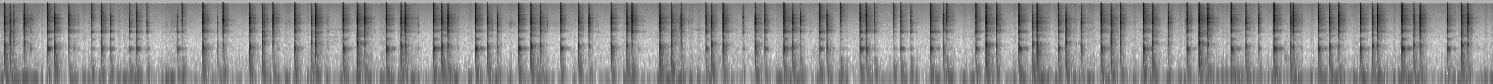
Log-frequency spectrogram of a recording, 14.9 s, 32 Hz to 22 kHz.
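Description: Long nails tap rapidly and steadily on the flat top of a black screw lid on a glass jar filled with red water beads, held on its side. The taps are dry and clicky, with a short hollow tone around 770 Hz and a bright edge, each dying away almost at once.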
